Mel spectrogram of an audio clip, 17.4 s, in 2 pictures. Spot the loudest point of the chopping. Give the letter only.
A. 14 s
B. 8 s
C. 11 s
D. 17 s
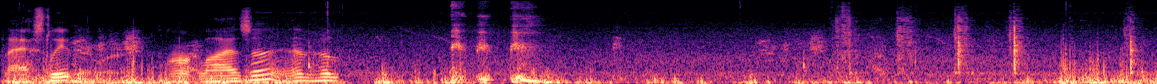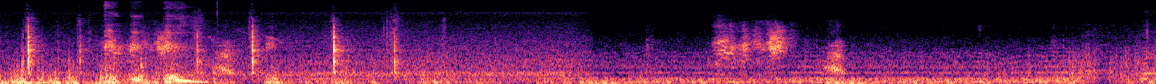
C.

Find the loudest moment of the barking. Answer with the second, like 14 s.
14 s.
